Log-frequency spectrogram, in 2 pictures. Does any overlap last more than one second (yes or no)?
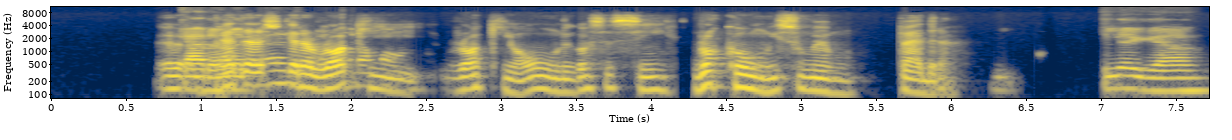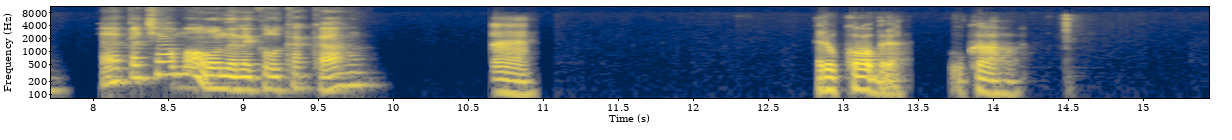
yes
